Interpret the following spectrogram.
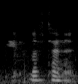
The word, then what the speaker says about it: lieutenant: friends left in it so it has an F even though it's not written with an H not my like those are those like hidden oh that could be a big American pronunciation actually yeah British lieutenant but maybe those like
